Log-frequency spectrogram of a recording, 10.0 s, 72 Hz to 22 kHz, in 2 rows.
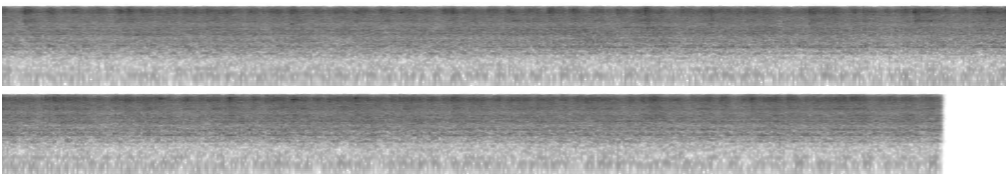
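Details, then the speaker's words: Freshly built 383 Chevy V8 in a 1964 El Camino, early start-up: deep, lumpy, throaty idle with steady beat and no knocks or ticks, a little noisier than hoped but normal. "now it is a little noisier than I was hoping for but that's okay got a nice throaty sound to it so"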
